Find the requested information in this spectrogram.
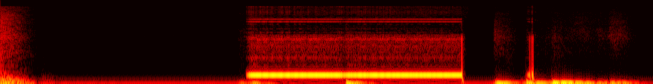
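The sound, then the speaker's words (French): A single steady ringing tone on an outgoing telephone call, loud and unbroken for about a second, followed by a few faint low knocks. “Mais oui, c'est moi qui appelle. Ça va répondre.”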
